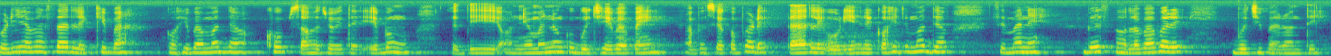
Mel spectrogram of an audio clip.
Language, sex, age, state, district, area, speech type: Odia, female, 18-30, Odisha, Puri, urban, spontaneous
